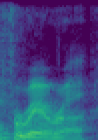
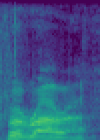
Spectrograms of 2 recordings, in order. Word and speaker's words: Ferrara: It's Abel Ferrera. Am I saying his name wrong still? Yeah, Ferrerra. Ferrara. Tomato.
